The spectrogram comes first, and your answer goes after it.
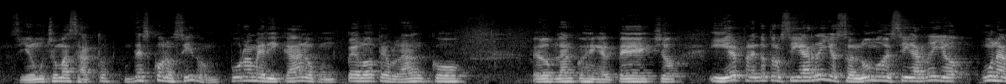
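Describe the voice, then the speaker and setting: Animated Puerto Rican man telling a story. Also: on the high side. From Puerto Rico. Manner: animated, acts out the other people's lines in his story. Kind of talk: casual personal storytelling. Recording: roomy echo.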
